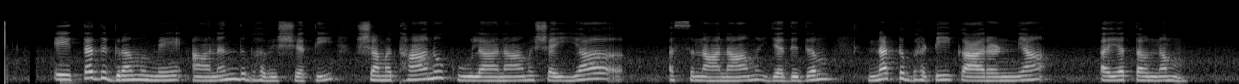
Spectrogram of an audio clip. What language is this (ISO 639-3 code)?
san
